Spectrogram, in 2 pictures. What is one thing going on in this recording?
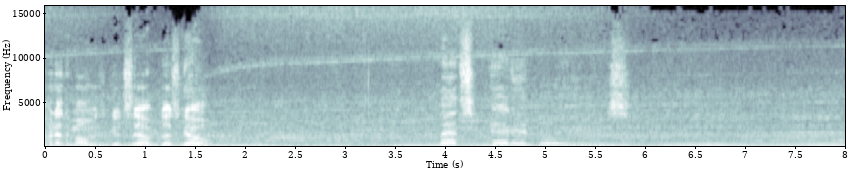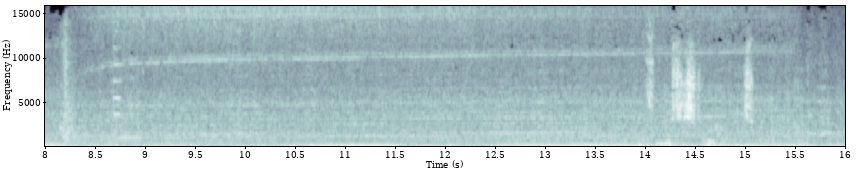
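A man talks with animation through a headset microphone.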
